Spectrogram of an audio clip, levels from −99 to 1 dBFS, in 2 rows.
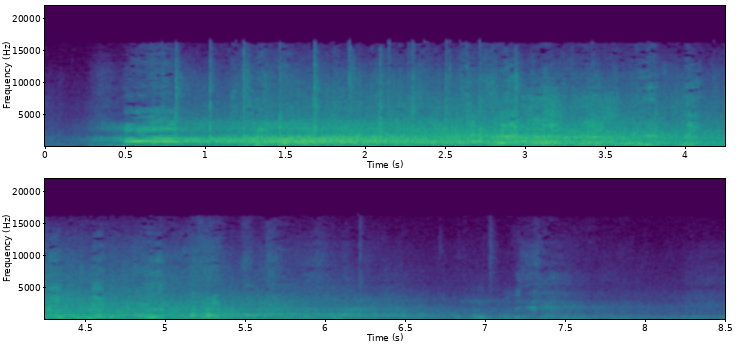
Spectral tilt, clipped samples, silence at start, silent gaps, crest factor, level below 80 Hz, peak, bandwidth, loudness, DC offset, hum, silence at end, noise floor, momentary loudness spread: -2.5 dB/octave; under 0.1%; 0.25 s; none; 18 dB; -74 dBFS; -12 dBFS; 16.5 kHz; -28 LUFS; under 0.1%; none; 0.9 s; -57 dBFS; 19 LU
